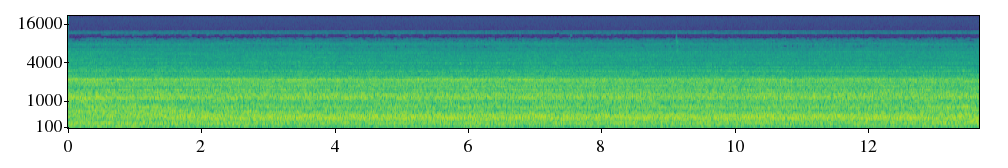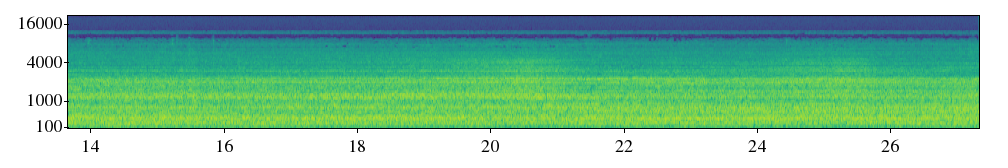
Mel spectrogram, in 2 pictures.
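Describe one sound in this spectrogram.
Dense electronic noise music plays steadily from a synthesizer.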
